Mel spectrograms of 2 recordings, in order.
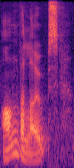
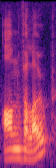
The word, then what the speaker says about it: envelope: now make three red envelopes by taping red paper to get at the sides all right we have a few words to look at here starting with envelope you can also say envelope it's spelled e n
